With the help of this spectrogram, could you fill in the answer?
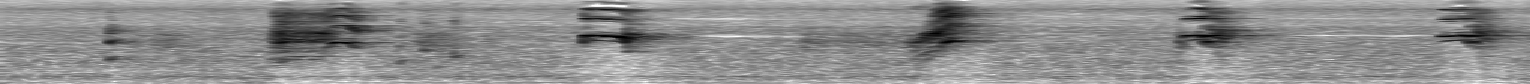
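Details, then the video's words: Parrot making noise: harsh, bright squawks with a short whistled note, about six bursts spaced irregularly roughly a second apart, over a quiet indoor hum. "Parrot making noise 😂||parrot sounds"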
